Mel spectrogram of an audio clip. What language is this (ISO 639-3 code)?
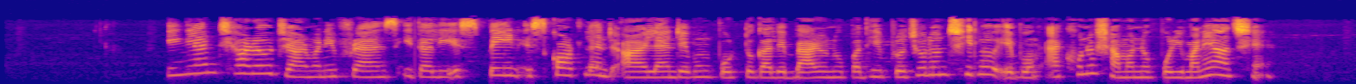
ben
